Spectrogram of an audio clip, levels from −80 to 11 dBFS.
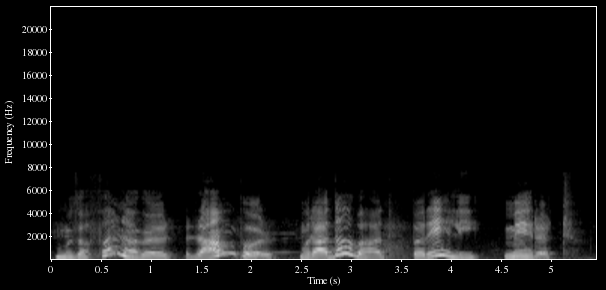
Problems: background sounds at intervals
